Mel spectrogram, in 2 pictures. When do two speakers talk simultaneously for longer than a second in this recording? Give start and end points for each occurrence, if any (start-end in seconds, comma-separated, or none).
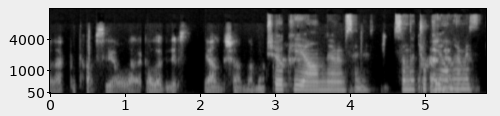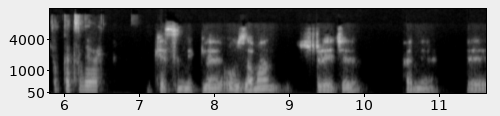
none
